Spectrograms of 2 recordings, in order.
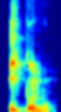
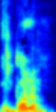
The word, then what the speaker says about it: ícono: Ícono, del griego eikon, imagen, es una palabra que encierra misterio hasta en su doble ortografía. Se puede pronunciar como esdrújula, ícono, y como grave, icono.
